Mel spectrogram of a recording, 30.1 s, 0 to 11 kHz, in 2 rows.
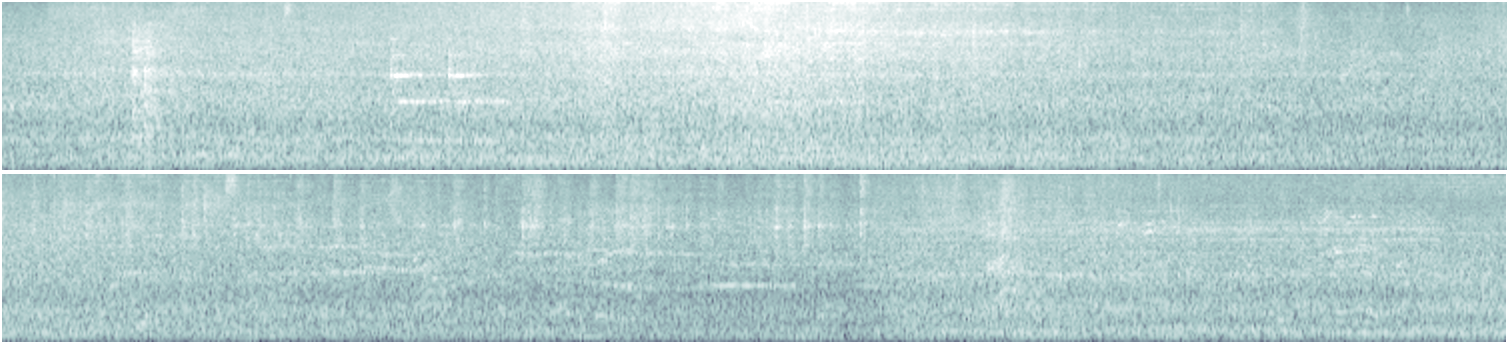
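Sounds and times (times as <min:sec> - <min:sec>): trams rolling past: 0:00.0 - 0:30.0.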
